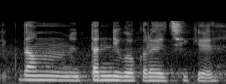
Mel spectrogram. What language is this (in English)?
Maithili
